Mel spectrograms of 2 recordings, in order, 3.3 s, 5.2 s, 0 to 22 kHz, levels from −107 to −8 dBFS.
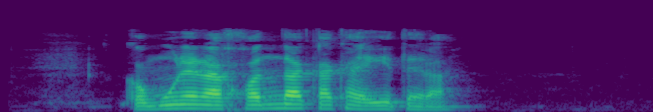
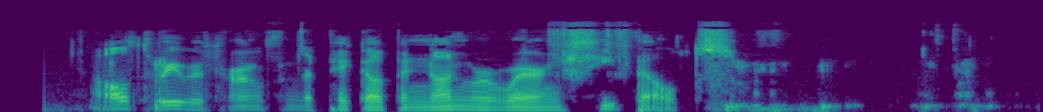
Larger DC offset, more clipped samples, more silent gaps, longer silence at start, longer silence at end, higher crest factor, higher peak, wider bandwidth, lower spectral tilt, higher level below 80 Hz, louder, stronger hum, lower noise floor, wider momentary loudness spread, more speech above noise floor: neither; neither; neither; first, 0.65 s vs 0.45 s; first, 1 s vs 0.25 s; about the same, 22 dB vs 22 dB; about the same, -18 dBFS vs -18 dBFS; second, 7.6 kHz vs 10 kHz; about the same, -4.5 dB/octave vs -3.5 dB/octave; second, -82 dBFS vs -64 dBFS; about the same, -37 LUFS vs -38 LUFS; neither; first, under -90 dBFS vs -63 dBFS; second, 13 LU vs 19 LU; first, over 53 dB vs 24 dB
